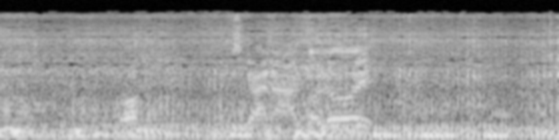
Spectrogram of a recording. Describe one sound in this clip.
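Floodwater splashes as a motorcycle pushes through it.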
